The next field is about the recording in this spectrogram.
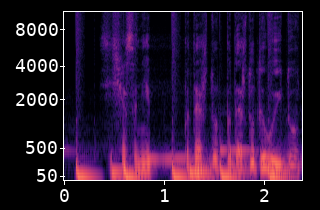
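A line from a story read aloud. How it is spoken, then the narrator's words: Uncertain guess. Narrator (Russian): неуверенно предположил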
